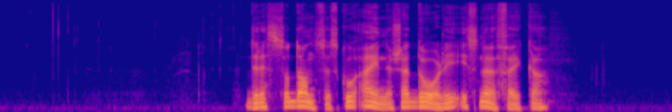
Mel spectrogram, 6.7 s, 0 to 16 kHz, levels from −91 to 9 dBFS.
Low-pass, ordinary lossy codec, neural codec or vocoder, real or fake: 14.4 kHz; none; vocoder, 44.1 kHz, 128 mel bands every 512 samples, BigVGAN v2; fake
